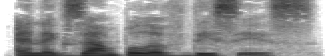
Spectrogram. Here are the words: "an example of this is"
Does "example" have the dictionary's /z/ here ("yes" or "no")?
yes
